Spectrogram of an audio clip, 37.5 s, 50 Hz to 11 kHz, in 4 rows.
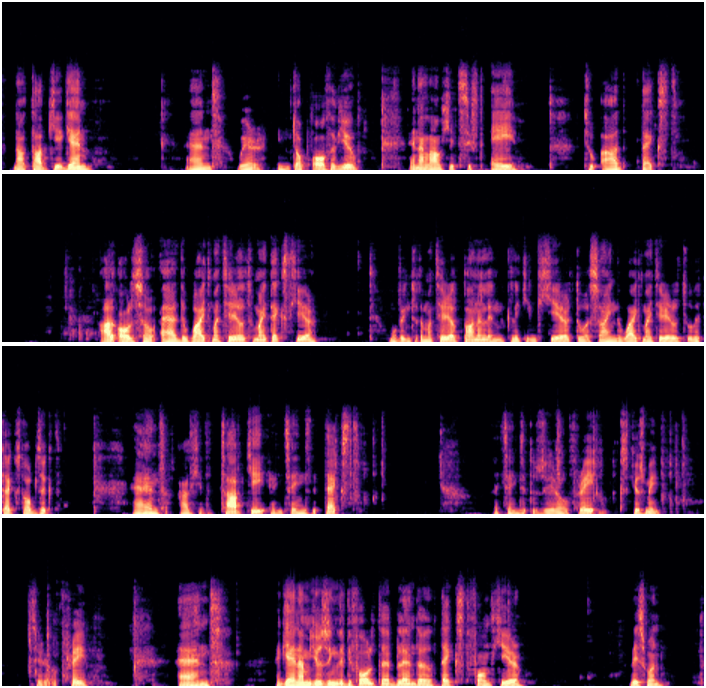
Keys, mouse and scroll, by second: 0.3 Tab, 1.0-1.6 scroll down 5, 2.1-2.4 scroll down 4, 4.1 shift+middle click, 6.6 shift+a, 9.8-11.3 scroll down 1, 11.3 click, 12.5 click, 16.5 click, 21.8 Tab, 23.1 BackSpace, 23.3 BackSpace, 23.5 BackSpace, 23.8 BackSpace, 25.7 shift+0, 26.0 shift+3, 27.5 BackSpace, 27.8 BackSpace, 28.5 0, 28.7 3, 34.9 Tab, 35.8 click.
